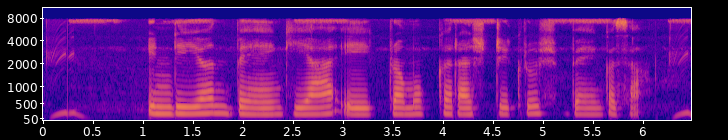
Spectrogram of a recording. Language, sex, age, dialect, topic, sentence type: Marathi, female, 18-24, Southern Konkan, banking, statement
